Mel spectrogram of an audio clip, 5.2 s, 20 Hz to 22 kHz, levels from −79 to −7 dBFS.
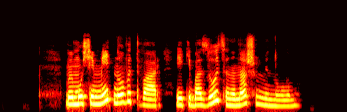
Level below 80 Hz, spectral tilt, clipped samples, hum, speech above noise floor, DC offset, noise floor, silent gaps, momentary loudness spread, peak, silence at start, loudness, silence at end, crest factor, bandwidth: -60 dBFS; -6.5 dB/octave; under 0.1%; none; 64 dB; under 0.1%; -78 dBFS; none; 9 LU; -2 dBFS; 1 s; -14 LUFS; 0.75 s; 14 dB; 7.2 kHz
